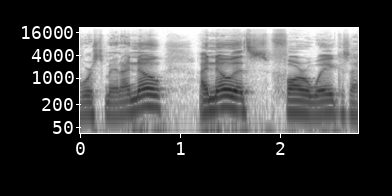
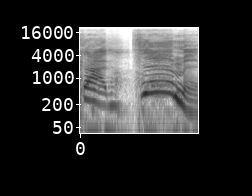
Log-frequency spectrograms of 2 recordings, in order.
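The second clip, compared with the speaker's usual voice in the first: put-on very high, tiny, weird toddler squeak; 12 semitones higher than usual. Retelling how a baby kept repeating a curse word, in a weird little baby voice. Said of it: "and like that weird little baby voice".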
